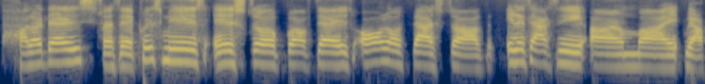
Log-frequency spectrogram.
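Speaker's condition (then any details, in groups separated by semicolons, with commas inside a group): Down syndrome; congenital, extra chromosome, body and brain develop differently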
